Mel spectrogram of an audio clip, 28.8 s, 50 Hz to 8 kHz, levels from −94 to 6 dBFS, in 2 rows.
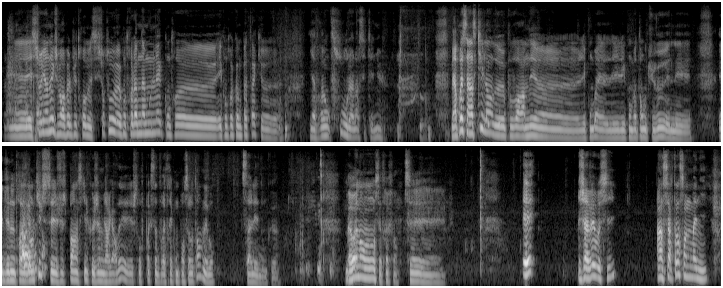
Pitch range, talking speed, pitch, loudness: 120-170 Hz, 205 wpm, 140 Hz, -25 LUFS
